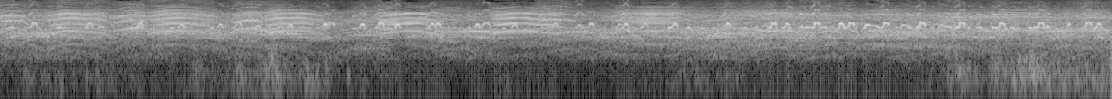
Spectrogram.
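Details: Three juvenile Eurasian oystercatchers, likely nestmates, huddle together practising the piping display while an adult walks in among them; loud, shrill, rapidly repeated arched piping notes pour out in a continuous, excited stream.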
